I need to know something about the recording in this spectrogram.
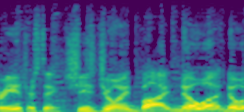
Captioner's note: none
